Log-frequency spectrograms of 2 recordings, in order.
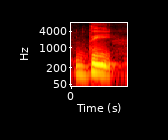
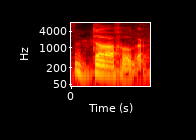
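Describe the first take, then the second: First: The vowel is a long 'ee' sound. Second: The vowel is a short 'uh' sound. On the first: The next word begins with a vowel sound. "इसके पहले T H E लगा हो तो इसको हम क्या बोलेंगे?" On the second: The next word begins with a consonant sound. "T H E लगा हो तो इसको हम द बोलेंगे।"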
